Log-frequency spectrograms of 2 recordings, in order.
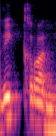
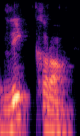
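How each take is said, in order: First: The word ends with an added n sound. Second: The word ends on a plain vowel. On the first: The speaker calls it wrong. "bukan zikron ya" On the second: The speaker calls it right.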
